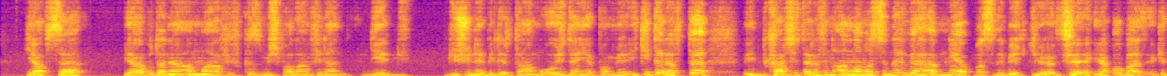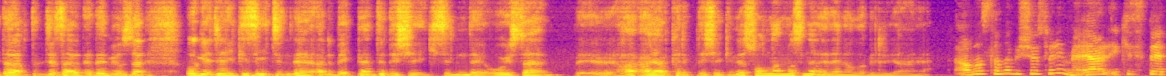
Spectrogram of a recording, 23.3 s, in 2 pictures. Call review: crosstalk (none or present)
none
